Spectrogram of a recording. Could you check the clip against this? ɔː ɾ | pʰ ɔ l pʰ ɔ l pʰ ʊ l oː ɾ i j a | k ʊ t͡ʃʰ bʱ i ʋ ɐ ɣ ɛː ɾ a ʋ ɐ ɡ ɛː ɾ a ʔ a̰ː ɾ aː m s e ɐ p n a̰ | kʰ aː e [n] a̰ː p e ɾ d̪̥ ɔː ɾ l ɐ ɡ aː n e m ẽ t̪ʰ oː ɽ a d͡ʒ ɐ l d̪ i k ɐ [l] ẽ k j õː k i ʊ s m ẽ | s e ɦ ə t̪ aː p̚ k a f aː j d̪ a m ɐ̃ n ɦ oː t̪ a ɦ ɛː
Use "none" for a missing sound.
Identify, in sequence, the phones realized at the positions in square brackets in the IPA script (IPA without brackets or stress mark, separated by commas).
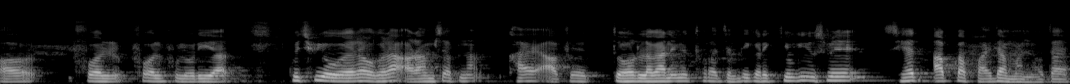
none, ɾ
